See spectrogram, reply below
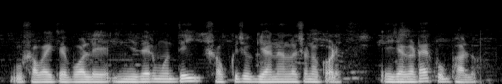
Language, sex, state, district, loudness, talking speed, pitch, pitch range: Bengali, male, West Bengal, North 24 Parganas, -15 LUFS, 180 wpm, 120 Hz, 115-130 Hz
